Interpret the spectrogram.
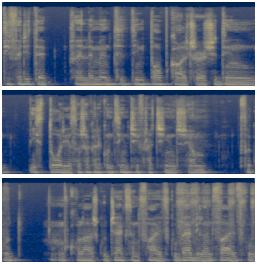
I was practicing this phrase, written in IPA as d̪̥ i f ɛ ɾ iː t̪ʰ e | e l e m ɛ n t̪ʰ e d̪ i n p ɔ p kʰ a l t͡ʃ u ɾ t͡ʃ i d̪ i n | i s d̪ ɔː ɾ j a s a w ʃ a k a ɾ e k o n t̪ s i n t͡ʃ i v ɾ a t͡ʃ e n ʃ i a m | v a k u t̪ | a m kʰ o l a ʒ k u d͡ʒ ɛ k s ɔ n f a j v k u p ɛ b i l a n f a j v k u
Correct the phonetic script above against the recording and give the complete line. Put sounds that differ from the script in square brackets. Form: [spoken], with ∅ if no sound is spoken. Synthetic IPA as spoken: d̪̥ i f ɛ ɾ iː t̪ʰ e | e l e m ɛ n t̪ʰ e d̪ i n p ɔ p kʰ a l t͡ʃ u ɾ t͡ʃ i d̪ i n | i s [t̪] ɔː ɾ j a s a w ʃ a k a ɾ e k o n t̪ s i n t͡ʃ i [f] ɾ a t͡ʃ [i] n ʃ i a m | [f] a k u t̪ | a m kʰ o l a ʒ k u d͡ʒ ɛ k s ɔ n f a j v k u [b] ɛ b i l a n f a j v k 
